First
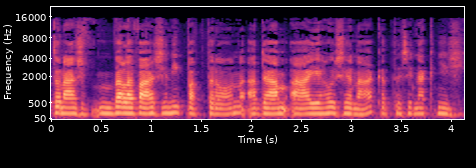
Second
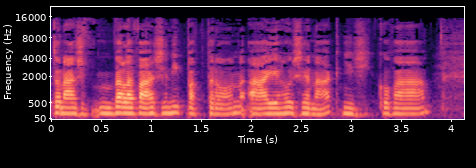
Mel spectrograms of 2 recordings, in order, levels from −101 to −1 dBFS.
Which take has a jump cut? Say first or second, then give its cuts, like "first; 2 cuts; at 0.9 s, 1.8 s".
second; 2 cuts; at 2.0 s, 2.8 s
